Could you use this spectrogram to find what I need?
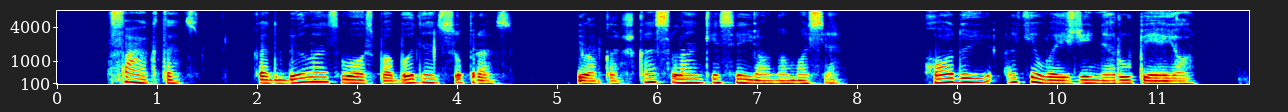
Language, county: Lithuanian, Kaunas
